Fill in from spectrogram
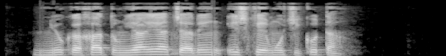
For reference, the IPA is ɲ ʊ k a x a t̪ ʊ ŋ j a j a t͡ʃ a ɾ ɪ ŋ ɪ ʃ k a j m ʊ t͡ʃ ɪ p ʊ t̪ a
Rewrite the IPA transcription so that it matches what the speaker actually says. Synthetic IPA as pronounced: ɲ ʊ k a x a t̪ ʊ ŋ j a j a t͡ʃ a ɾ ɪ ŋ ɪ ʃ k a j m ʊ t͡ʃ ɪ k ʊ t̪ a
